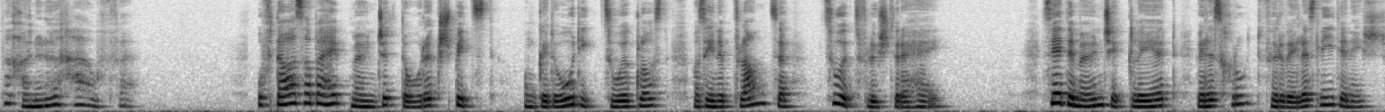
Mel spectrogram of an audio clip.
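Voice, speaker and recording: With a Swiss accent, a woman of medium pitch speaks in a dark, mellow tone at a moderate pace, with ordinary pitch variation and long, frequent pauses. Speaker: storyteller. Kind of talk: fairy tale storytelling.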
